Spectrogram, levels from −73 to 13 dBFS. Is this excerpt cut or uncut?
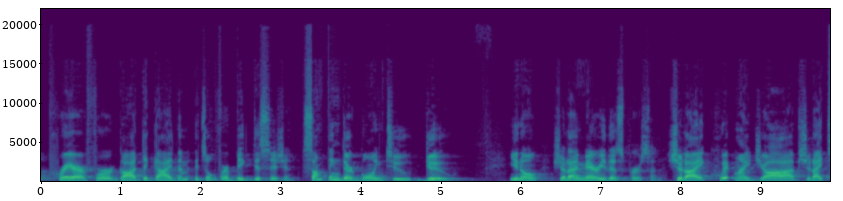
cut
